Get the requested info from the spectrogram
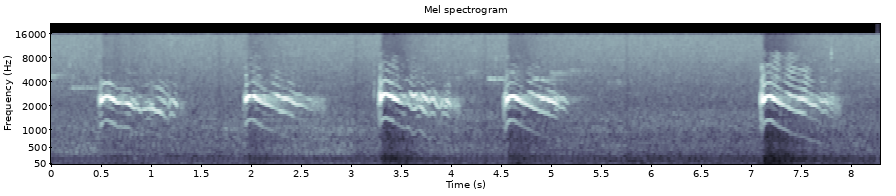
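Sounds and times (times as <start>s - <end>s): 
common buzzard giving loud drawn-out mewing cries: 0.0s - 5.7s, 7.1s - 8.0s.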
